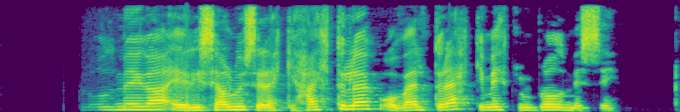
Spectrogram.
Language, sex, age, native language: Icelandic, female, 60-69, Icelandic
